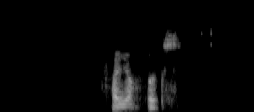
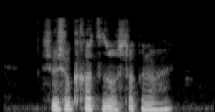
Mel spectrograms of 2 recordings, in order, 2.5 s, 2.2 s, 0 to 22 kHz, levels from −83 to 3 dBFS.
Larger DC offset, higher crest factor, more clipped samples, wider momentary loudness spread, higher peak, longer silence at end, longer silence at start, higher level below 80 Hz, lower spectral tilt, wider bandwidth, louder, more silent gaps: neither; first, 24 dB vs 18 dB; neither; about the same, 7 LU vs 8 LU; second, -14 dBFS vs -6 dBFS; first, 0.8 s vs 0.45 s; first, 1.1 s vs 0.45 s; second, -84 dBFS vs -54 dBFS; second, -5 dB/octave vs -6.5 dB/octave; second, 7.6 kHz vs 11.5 kHz; second, -35 LUFS vs -24 LUFS; neither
